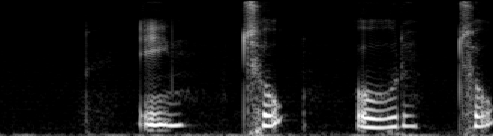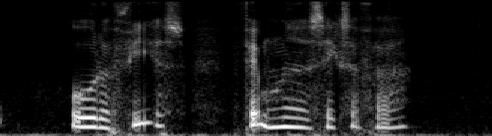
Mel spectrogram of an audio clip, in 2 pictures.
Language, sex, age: Danish, female, 32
